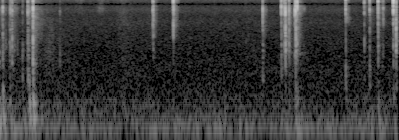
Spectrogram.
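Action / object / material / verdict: tap / plastic laptop keyboard keys tapped with fingernails / plastic / none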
